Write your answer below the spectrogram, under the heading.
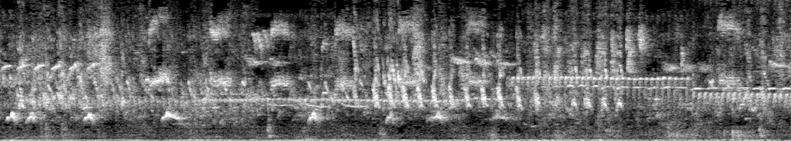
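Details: Several captive redpolls call together in an unbroken, high, jingling chatter of trills and chips, with a drawn-out buzzy note near the end.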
